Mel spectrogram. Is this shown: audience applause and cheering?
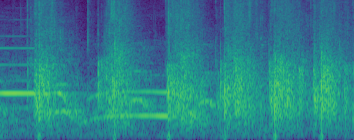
yes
